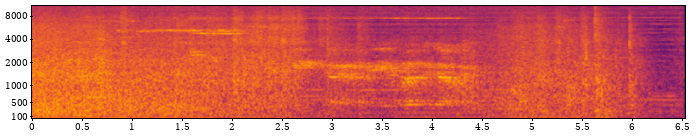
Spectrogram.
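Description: subway train running

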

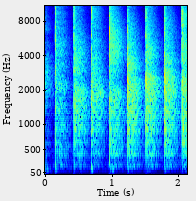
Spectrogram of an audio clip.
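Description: loud hand clapping

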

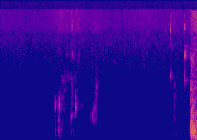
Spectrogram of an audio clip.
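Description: sipping coffee

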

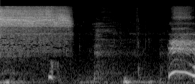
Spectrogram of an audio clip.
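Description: sizzling hiss sound effect

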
